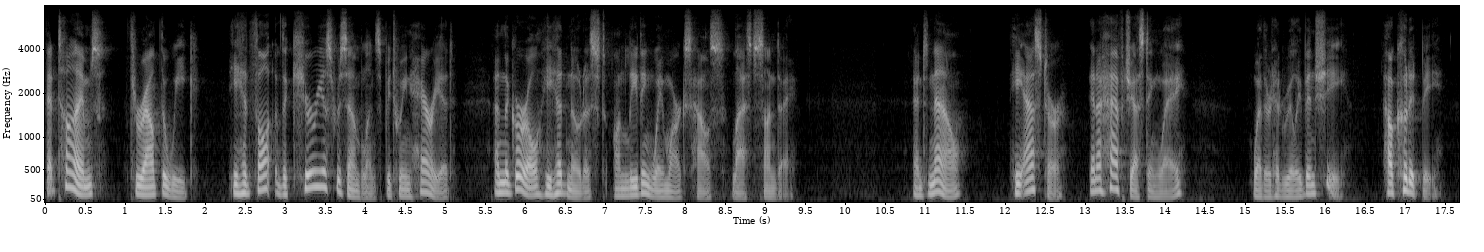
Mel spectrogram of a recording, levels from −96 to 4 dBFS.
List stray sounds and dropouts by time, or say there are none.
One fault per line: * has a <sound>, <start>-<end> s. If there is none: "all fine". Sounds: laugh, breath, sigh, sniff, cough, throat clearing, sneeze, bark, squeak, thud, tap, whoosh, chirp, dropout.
all fine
